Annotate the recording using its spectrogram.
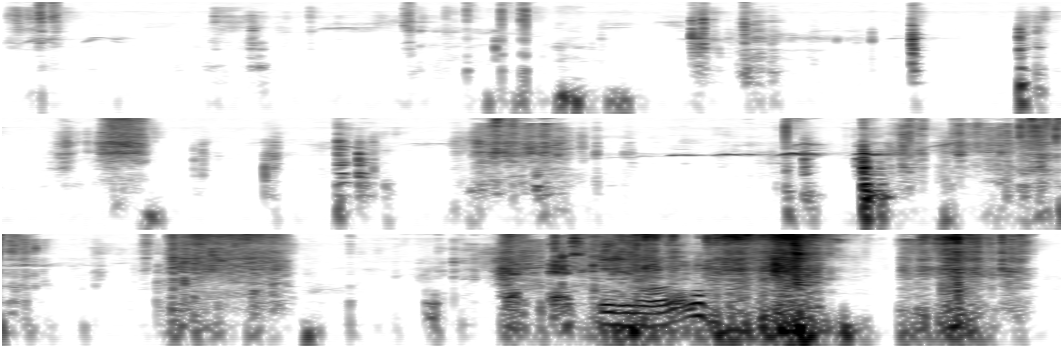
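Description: A plastic sack rustles and crinkles as it is handled.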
